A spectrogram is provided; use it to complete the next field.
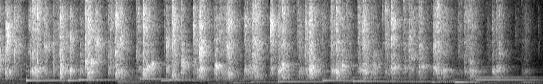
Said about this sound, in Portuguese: Dê uma linda salva de palmas para o Senhor Jesus.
